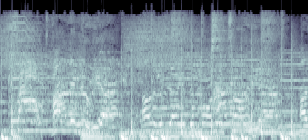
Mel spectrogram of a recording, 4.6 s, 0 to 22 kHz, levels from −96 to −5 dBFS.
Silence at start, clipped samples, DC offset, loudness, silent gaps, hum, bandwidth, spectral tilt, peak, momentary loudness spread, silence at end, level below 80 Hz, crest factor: 0 s; under 0.1%; under 0.1%; -10 LUFS; none; none; 16 kHz; -4 dB/octave; 0 dBFS; 2 LU; 0 s; -18 dBFS; 10 dB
